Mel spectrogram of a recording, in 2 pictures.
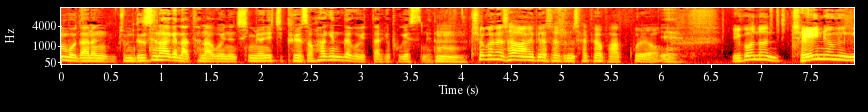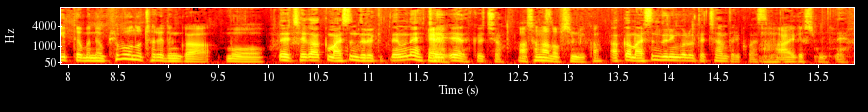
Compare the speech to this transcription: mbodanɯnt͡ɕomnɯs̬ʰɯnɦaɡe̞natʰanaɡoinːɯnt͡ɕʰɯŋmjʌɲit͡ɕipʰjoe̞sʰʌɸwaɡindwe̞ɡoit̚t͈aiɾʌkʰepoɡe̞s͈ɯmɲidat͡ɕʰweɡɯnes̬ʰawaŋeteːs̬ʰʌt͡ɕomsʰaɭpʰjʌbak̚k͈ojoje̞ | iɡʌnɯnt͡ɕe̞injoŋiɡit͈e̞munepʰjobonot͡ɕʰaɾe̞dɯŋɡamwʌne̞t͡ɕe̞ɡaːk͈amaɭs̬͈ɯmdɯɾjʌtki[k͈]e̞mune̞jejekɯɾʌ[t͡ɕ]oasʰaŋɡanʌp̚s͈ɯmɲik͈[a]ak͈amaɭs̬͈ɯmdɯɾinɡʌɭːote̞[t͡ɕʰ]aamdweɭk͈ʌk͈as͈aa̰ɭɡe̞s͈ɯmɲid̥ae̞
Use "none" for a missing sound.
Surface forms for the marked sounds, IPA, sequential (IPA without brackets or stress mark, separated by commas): t͈, t͡ɕʰ, a, t͡ɕʰ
